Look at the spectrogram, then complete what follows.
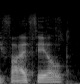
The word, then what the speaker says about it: Fifield: Jason Harpster from central security systems and Fifield did I pronounce that right you did thank you did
